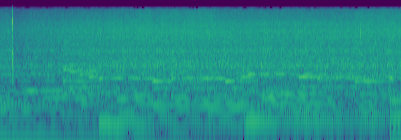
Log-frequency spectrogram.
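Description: Small creek cascade pouring over rocks: a steady rushing of water, heard under soft background music with slow sustained notes.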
